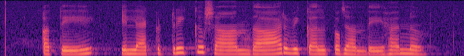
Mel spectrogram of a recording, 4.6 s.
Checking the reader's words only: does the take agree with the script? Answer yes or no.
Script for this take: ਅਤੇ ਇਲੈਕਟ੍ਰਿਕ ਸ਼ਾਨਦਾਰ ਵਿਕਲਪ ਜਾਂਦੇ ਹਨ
yes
